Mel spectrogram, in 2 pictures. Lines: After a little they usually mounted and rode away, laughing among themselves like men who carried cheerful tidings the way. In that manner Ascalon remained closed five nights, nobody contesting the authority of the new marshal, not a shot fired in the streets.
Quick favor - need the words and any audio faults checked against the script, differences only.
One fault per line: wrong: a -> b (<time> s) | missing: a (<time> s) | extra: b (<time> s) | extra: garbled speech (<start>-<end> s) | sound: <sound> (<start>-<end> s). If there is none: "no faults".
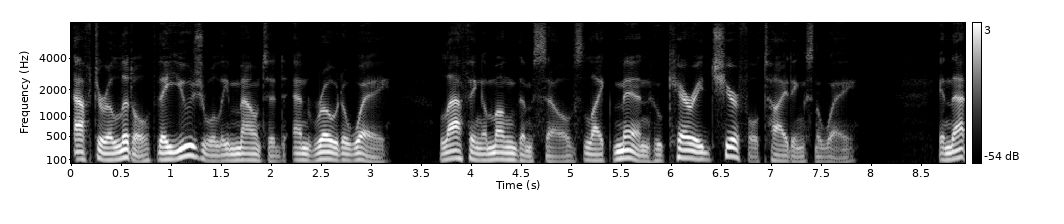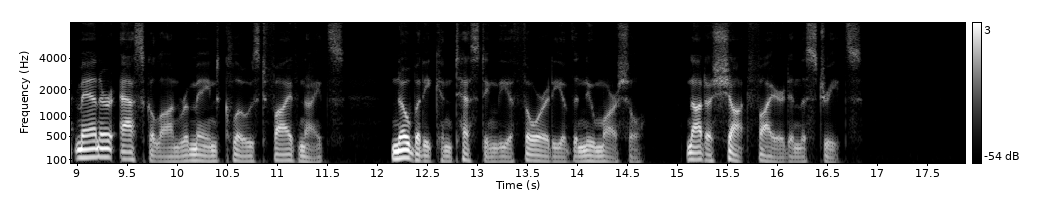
no faults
